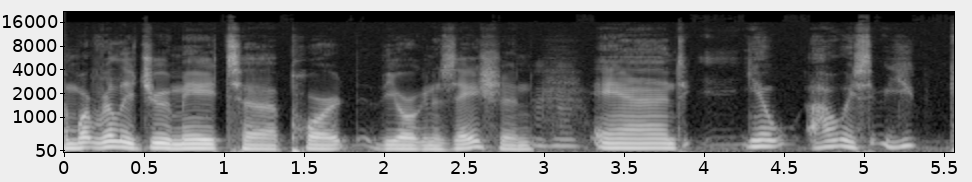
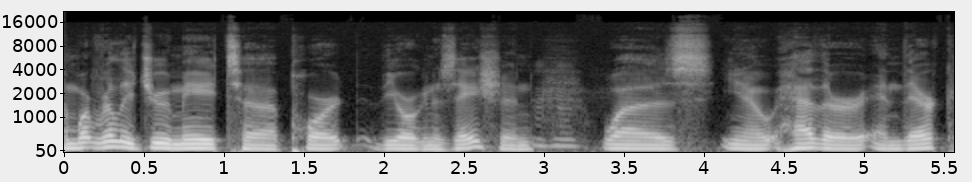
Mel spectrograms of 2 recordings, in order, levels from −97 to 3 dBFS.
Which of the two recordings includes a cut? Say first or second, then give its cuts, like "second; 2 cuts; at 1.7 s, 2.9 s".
first; 1 cut; at 3.3 s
